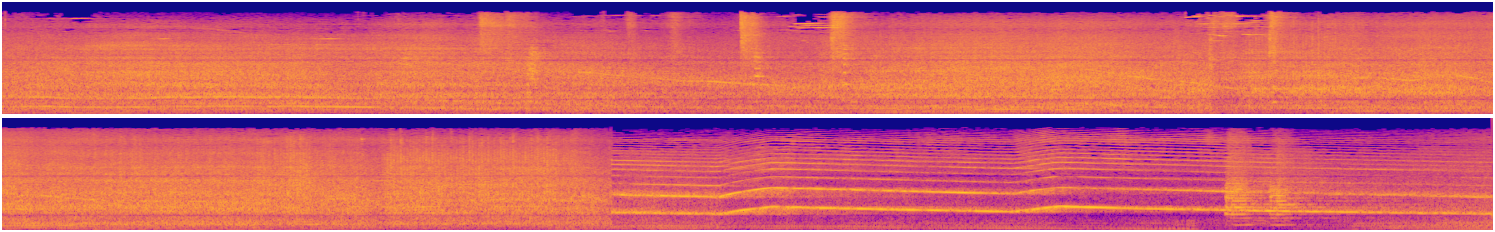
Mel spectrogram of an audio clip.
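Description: Fire trucks responding with sirens: first a ladder truck passes close with heavy engine and traffic noise and a fainter wavering siren, then a pumper's siren wails, its pitch rising quickly and falling slowly, several times over.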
